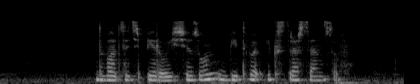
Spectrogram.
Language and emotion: Russian, neutral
